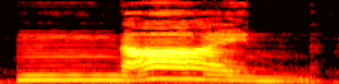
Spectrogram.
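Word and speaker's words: nine: a lot of times it's silent. But because it's silent, it makes the vowels say its name. And this is an I. So it says 9. 9. Do you see how that makes it say his name? 9, and the E does not say anything. It's a silent E.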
